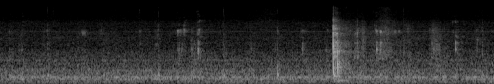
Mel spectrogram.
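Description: Close-miked chewing with small wet mouth clicks over a faint steady hum. A little over three seconds in, wooden chopsticks give one sharp click against a plastic takeout bowl.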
